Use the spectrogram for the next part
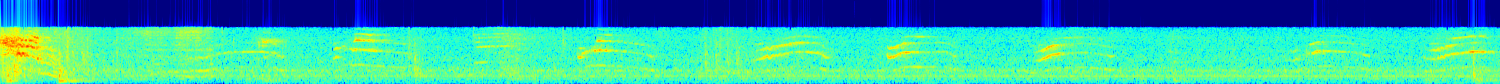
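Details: Cats offered for sale mewing repeatedly, short high arched meows coming every second or two, some rising then falling, over a quiet steady background hum.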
